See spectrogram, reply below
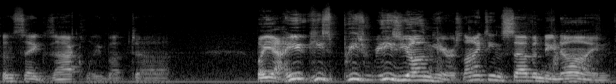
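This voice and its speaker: A man's voice: on the high side, big pitch swings, moderate pace, sharp tone, distant mic, a little hiss or hum. A man hosting a casual talk about old albums, enthusiastic and rambling with lots of fillers. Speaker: host.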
